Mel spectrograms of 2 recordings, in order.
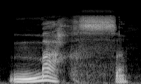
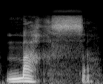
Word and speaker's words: mars: okay then Mar okay so in a way it's an exception because normally final s is not pronounced in French okay we've got some exceptions and this one is one of them so Mar pronounce the final s mar mar okay then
